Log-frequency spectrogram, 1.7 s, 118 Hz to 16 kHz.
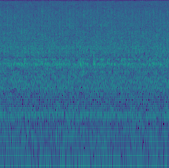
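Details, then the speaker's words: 2003 Renault Clio 1.6 petrol after reconnecting a loose crank sensor connector that caused intermittent stalling: smooth, even idle with steady low drone and faint constant whine, no stumbles or surging; running properly. "And it's idling quite nicely now"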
